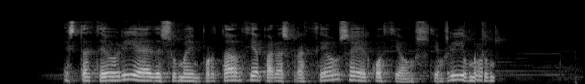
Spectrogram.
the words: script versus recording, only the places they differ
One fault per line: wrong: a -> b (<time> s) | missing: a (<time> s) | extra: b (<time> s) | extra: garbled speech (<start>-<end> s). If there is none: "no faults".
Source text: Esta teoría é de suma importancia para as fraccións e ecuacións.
extra: garbled speech (4.3-5.0 s)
